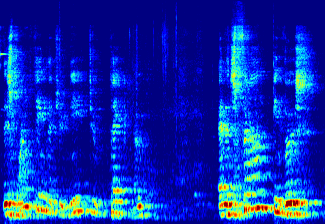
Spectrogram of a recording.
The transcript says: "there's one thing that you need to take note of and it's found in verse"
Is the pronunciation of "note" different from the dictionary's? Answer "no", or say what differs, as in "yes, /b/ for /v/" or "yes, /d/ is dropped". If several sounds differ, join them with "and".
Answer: yes, /t/ is dropped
